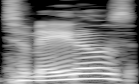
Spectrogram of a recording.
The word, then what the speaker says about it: tomatoes: read the pronunciation key, it has two ways to pronunciate the word correctly. One with the line over the O and one without it. Yep. Tomatoes and tomatoes. So a short A and a long A.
